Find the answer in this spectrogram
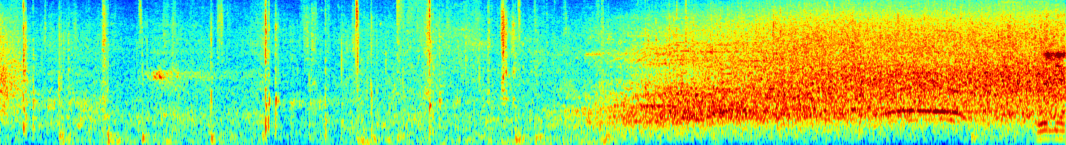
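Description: Tennis rally on an indoor court: sharp racket strikes on the ball for about four seconds. Then, after a winning Federer backhand, the crowd breaks into applause and cheering that swells and holds.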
